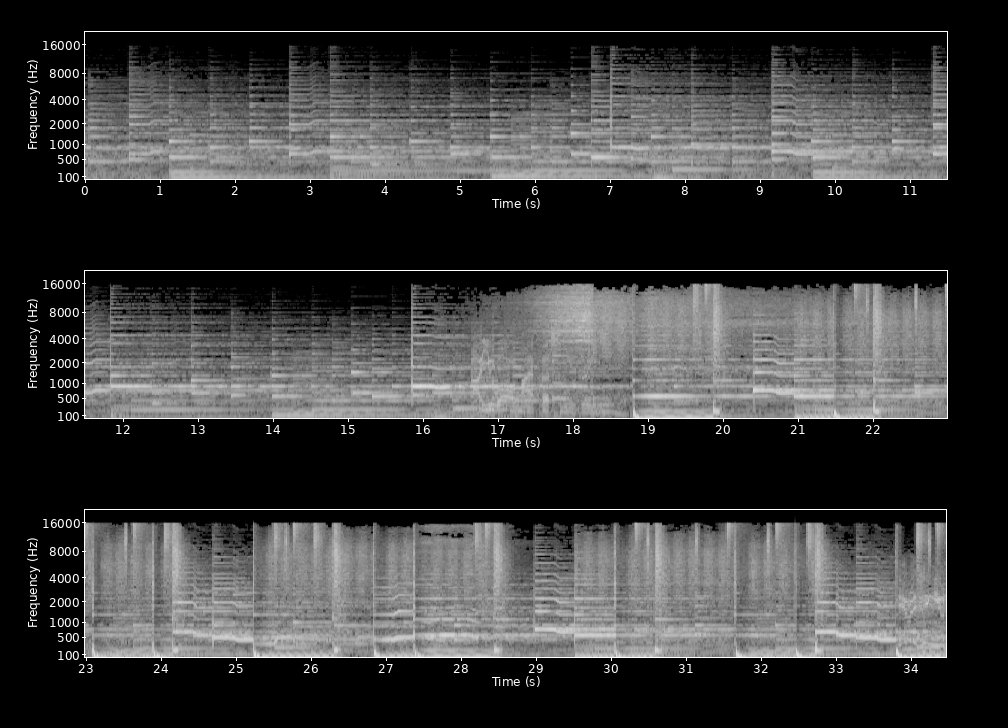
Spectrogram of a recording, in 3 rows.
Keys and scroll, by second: 3.3-6.3 typing, 7.4 a, 7.6 r, 7.7 Return, 16.5 e, 17.1 Escape, 19.3 Delete, 25.9 ctrl+r, 30.0 F4, 30.3 F3, 32.0 shift+F2, 32.8 F9.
